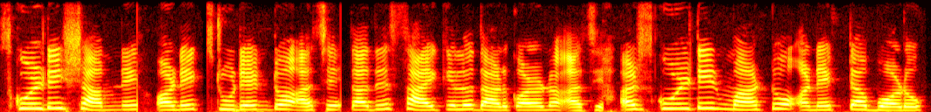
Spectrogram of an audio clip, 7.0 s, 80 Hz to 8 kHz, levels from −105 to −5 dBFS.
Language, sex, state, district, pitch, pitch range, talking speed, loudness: Bengali, female, West Bengal, Jhargram, 285 Hz, 260-315 Hz, 155 wpm, -15 LUFS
